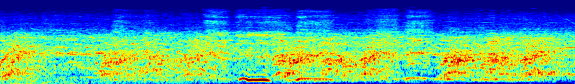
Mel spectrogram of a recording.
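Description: A young man cries out urgently.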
